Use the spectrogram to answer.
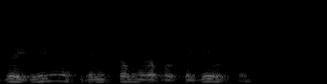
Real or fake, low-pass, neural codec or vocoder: real; 3.6 kHz; none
